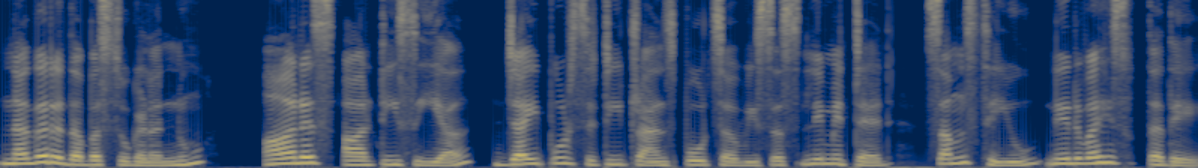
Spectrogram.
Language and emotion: Kannada, neutral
